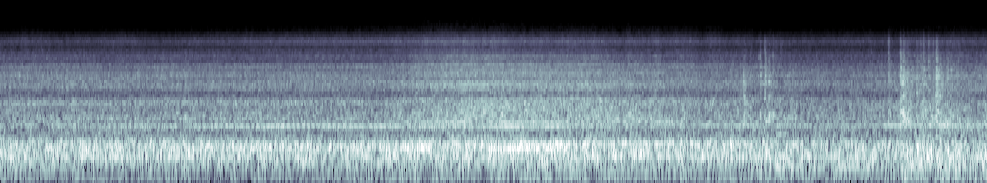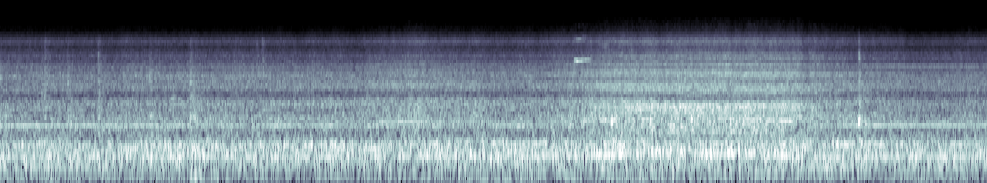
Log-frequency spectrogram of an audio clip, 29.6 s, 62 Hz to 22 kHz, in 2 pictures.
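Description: A KMC 380 S-6 long-front demolition excavator, built on a Hitachi base, with its 210 kW diesel engine and hydraulics running steadily. The engine note swells louder twice as the boom works, once about seven seconds in and again around twenty-five seconds. There is a brief knock about fourteen seconds in and a sharp click near the end.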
